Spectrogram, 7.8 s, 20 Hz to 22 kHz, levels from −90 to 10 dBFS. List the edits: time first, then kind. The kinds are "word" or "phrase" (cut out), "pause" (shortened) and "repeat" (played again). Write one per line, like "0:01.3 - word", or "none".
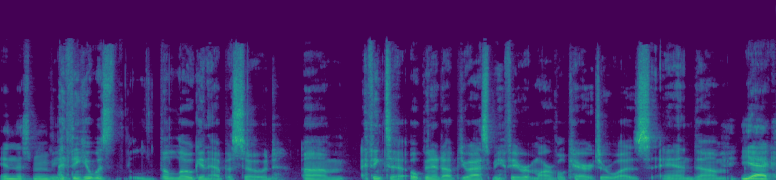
0:03.6 - pause
0:05.1 - word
